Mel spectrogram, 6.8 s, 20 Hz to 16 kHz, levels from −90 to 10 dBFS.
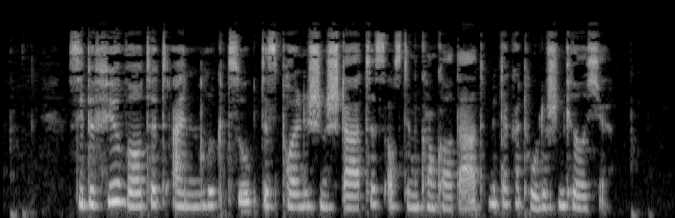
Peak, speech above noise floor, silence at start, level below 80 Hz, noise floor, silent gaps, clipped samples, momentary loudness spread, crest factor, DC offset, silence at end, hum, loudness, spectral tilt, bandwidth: -2 dBFS; 32 dB; 0.1 s; -60 dBFS; -53 dBFS; none; under 0.1%; 9 LU; 20 dB; under 0.1%; 0.4 s; none; -20 LUFS; -1.5 dB/octave; 9.6 kHz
